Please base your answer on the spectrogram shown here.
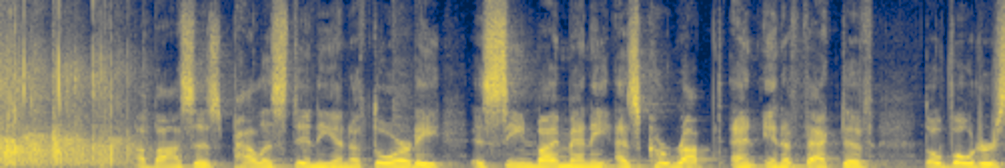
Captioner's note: applause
